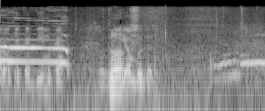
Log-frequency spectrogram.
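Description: Roosters kept for cockfighting crow loudly and close by, followed by scattered clucks and a shorter crow, with a voice talking in between.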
